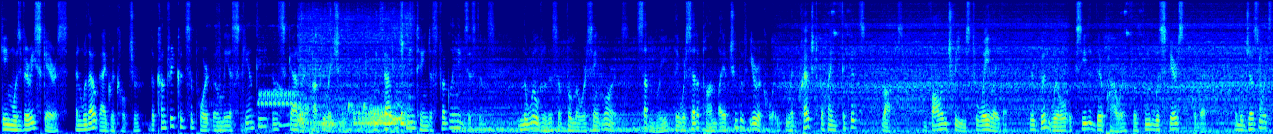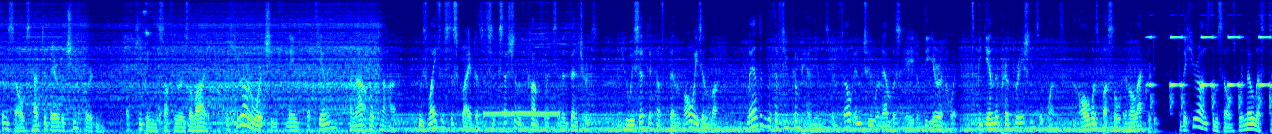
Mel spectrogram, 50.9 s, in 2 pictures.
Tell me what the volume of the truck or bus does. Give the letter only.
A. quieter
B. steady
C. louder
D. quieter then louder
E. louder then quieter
C.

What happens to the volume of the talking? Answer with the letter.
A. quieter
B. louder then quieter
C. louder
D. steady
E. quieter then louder
D.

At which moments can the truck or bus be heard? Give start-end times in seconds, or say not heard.
9.0-50.8.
